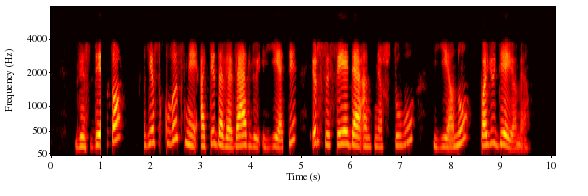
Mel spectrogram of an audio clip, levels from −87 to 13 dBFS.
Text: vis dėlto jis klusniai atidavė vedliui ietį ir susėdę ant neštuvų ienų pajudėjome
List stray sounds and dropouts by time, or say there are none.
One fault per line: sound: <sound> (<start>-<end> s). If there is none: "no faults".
sound: dropout (1.0-1.1 s)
